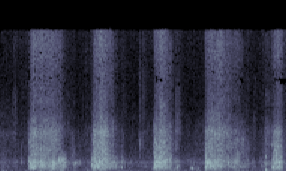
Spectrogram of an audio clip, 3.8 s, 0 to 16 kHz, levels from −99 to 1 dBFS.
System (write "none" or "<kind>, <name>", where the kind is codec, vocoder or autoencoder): none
